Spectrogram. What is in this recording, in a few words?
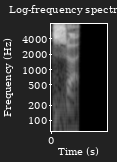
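"she", neutral tone, Mandarin Chinese pinyin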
